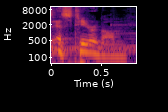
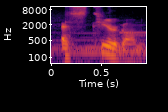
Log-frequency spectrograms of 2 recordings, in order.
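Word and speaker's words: Esztergom: remind me the name of that yep it's estergon how do you spell that uh e-s-z-t-e-r g-o-m ester gum okay um i i say to him if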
